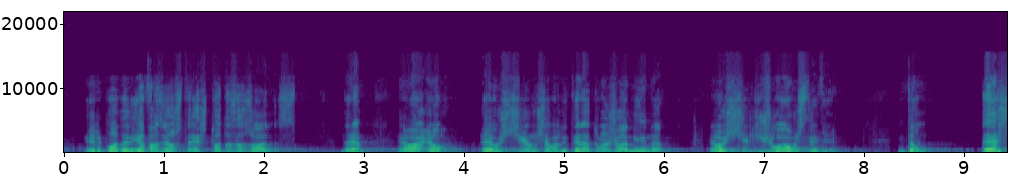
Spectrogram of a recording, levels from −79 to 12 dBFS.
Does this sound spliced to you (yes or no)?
no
